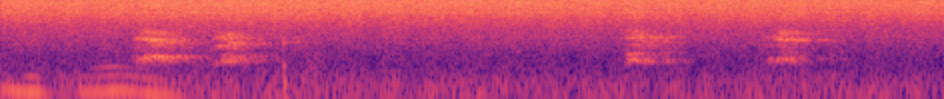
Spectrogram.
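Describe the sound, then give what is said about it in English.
A dog barks in a few short, high yips, grouped in two quick pairs with a pause between, over a steady hiss of static and no talking. “That's Lola barking.”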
